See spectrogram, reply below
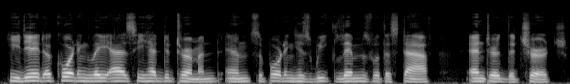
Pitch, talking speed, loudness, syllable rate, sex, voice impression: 140 Hz, 190 wpm, -19 LUFS, 5.3 syllables/s, male, masculine, adult-like, clear, fluent, slightly raspy, intellectual, calm, friendly, reassuring, kind, slightly modest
